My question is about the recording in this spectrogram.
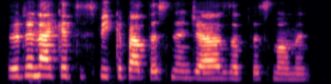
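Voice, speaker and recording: Giggly woman host, high bright tone, dry dull lo-fi mic. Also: very fast, no echo. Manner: giggly, calls on each speaker in turn. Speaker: podcast host. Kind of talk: casual group chat.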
